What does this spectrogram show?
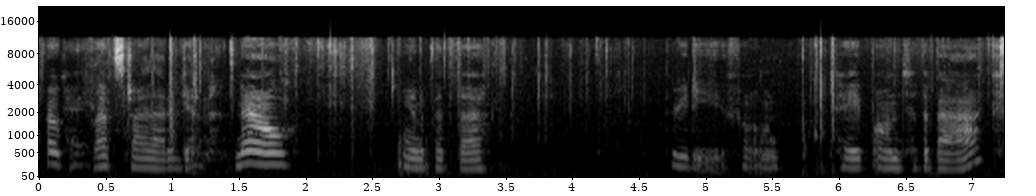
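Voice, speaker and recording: The voice moves at a fairly slow pace, with ordinary pitch variation and long, frequent pauses. Noticeable background noise sits behind it. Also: woman, medium pitch for a woman. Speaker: card-making crafter. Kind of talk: tutorial. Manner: casual, conversational.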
